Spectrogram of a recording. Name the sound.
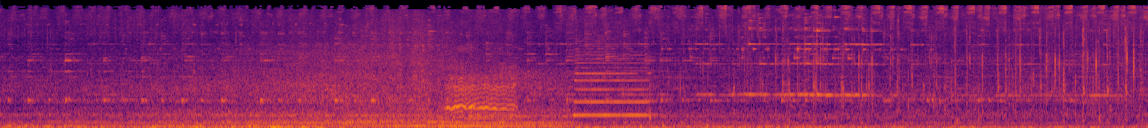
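sheep bleating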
